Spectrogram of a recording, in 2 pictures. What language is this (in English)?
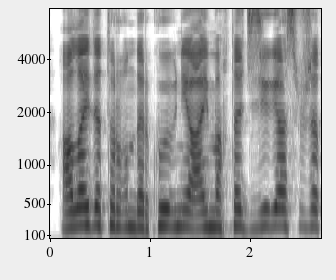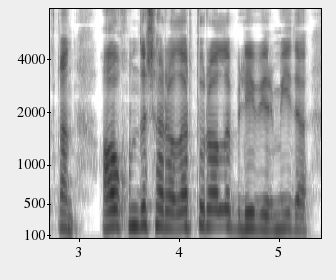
Kazakh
